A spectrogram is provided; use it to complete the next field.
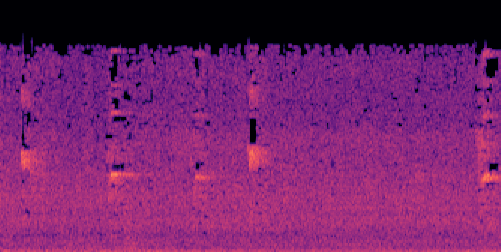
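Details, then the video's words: Saffron finch chick calling its mother: thin, high, short peeps at irregular intervals, about five in five seconds, over a steady low rumble and hiss of background noise. "Filhote de canário da terra chamando a mãe"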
